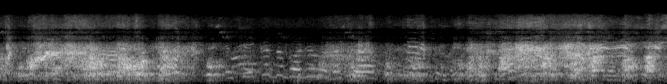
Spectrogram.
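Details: Baboons in an aggressive fight between males over females of a harem group. Harsh, wavering screeches come in rough bursts that dip mid-clip and then swell again, with layered voices overlapping throughout.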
